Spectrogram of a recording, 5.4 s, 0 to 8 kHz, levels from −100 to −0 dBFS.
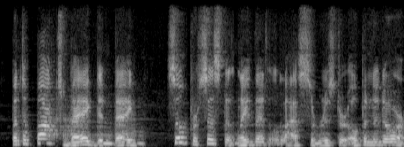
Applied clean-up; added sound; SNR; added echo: neural mask model RNNoise.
